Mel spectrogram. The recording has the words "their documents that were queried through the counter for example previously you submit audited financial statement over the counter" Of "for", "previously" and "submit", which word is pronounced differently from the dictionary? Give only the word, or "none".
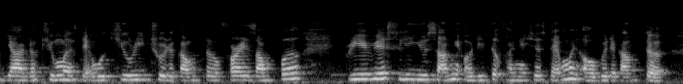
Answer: submit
